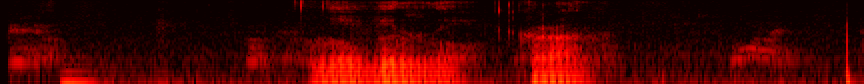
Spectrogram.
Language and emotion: Russian, neutral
